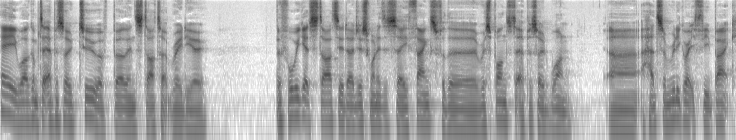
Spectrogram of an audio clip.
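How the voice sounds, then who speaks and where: Speaking at a fairly quick pace, a man with a British accent uses a very deep, low pitch, ordinary pitch variation and very even loudness. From UK. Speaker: podcast host. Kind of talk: interview.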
